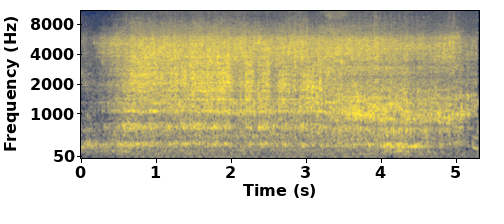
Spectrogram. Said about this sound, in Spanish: En el hemisferio norte, el agua, cuando descargas la taza del baño, el remolino lo va a hacer hacia la derecha. Y en el hemisferio sur lo va a hacer hacia la izquierda.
